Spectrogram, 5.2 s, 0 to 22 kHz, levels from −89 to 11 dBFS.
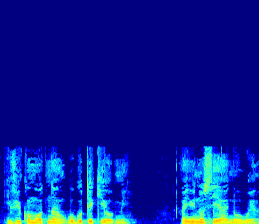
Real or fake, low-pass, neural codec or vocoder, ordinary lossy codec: real; 19.8 kHz; none; AAC, 24 kbps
